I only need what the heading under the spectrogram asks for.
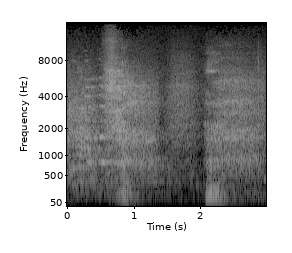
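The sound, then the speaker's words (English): A voice imitates a child breathing heavily over someone's face, two long breathy inhales and exhales, airy and rasping with a slight snort, no words spoken. “He's standing next to me, just breathing over my face.”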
